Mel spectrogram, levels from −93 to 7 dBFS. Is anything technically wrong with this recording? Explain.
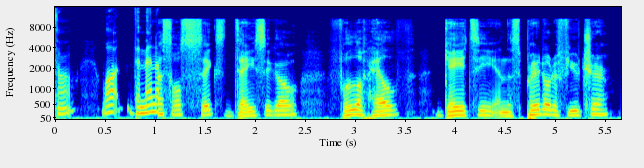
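Yes, the first second is off. From 0.0 to 1.03 s there's a wrong sample rate: the speech runs about 1.45 times fast and roughly 6.5 semitones high, consistent with 22 kHz audio played back at 32 kHz.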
